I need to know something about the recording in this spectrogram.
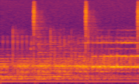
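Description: Live rock band music: a held low bass note under guitar, with a cymbal ticking about every three-quarters of a second.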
